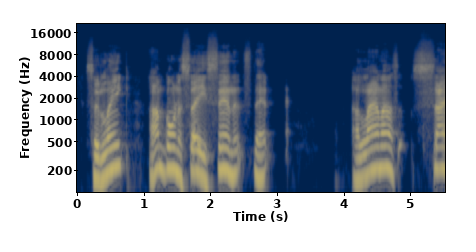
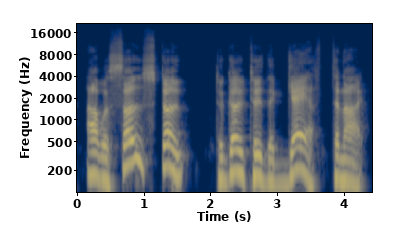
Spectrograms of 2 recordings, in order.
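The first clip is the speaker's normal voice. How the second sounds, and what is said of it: Attempted Australian accent. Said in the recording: “my best Australian accent ... Is this your Aussie accent?”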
